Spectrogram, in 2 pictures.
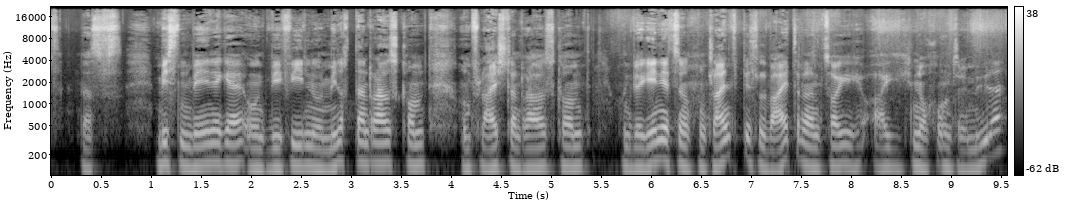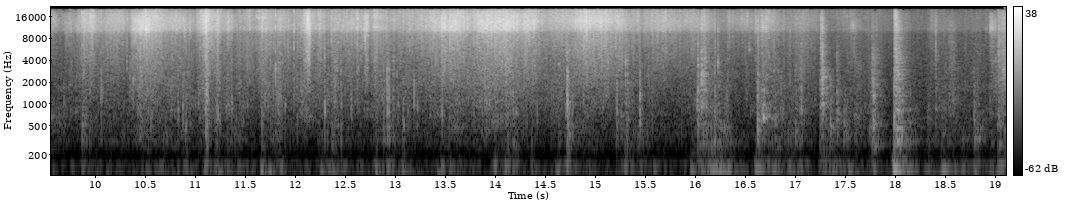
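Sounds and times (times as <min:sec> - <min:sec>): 
speech: 0:00.3 - 0:09.6
footsteps on wooden floorboards in a farm barn: 0:06.8 - 0:19.0.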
